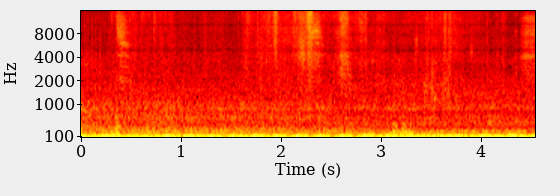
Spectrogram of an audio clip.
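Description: Steady low rumble of car traffic rolling past, a continuous loud road drone with slight surges as vehicles pass, no voices.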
